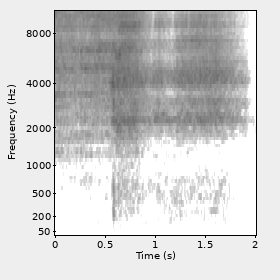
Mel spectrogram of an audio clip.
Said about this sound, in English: And so have you ever heard of box breathing? Mm-mm. So in through your nose, 4 seconds.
